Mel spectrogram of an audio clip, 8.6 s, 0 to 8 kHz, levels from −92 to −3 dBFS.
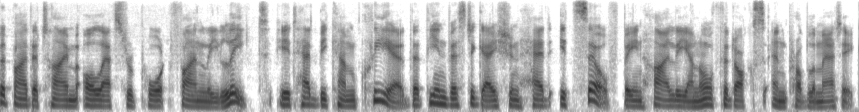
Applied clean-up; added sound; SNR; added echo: neural mask model Resemble Enhance denoiser.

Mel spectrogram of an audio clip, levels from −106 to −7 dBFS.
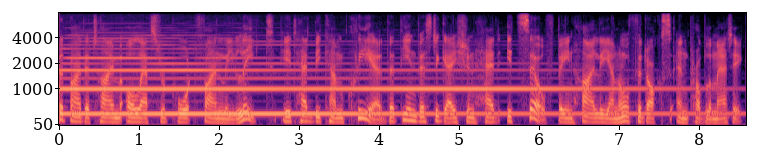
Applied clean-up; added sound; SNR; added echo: none; Wind instrument, woodwind instrument; -2 dB; none.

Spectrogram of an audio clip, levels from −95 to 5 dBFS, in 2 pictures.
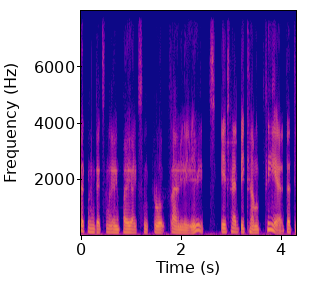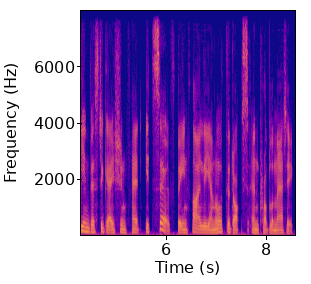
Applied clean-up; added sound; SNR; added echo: neural diffusion model UNIVERSE++.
